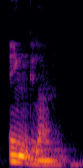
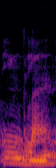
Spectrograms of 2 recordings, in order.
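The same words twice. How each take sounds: First: The last syllable is weak and reduced. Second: The last syllable is a full 'land'. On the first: The speaker calls it right. "it's England" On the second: The speaker calls it wrong. "England is not England"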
